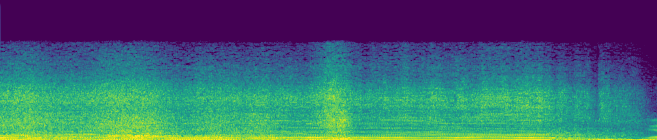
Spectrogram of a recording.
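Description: Drag racing cars, the Frankenstein Chevy and a Volvo, rev loudly at a drag strip, with sustained droning engine tones that shift pitch and overlap, close and without pause.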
